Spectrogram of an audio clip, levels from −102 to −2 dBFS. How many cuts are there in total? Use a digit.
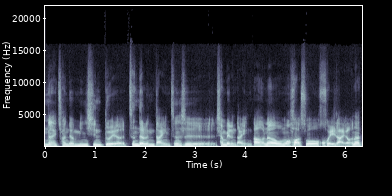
1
